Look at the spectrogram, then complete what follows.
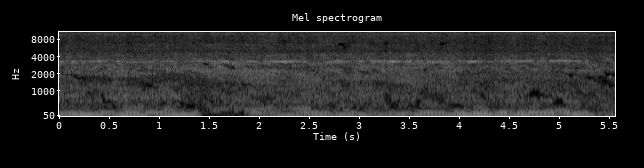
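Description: Machine polisher running steadily while buffing correcting cream on a clear bra (paint protection film), with a brief dip in its hum about a second and a half in.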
